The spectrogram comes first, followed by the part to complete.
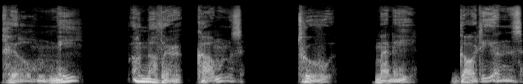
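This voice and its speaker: In a raspy put-on character voice, a man speaks at a very slow pace with very wide pitch swings and long, frequent pauses, the sound dry and close with no echo. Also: fairly low pitch for a man. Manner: clipped, each word a separate heavy statement; menacing, gleeful.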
